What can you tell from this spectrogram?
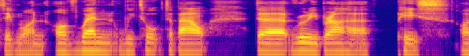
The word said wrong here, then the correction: Braga: You can't pronounce his surname either. Rui Braga.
